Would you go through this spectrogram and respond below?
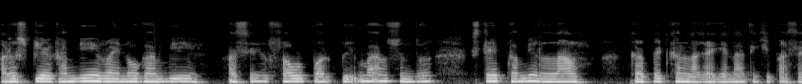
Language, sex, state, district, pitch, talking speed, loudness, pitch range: Nagamese, male, Nagaland, Kohima, 130 Hz, 165 wpm, -16 LUFS, 125-135 Hz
